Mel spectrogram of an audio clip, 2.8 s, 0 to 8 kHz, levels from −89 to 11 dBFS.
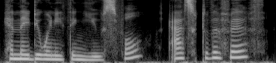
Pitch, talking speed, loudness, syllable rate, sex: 220 Hz, 175 wpm, -21 LUFS, 5.5 syllables/s, female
